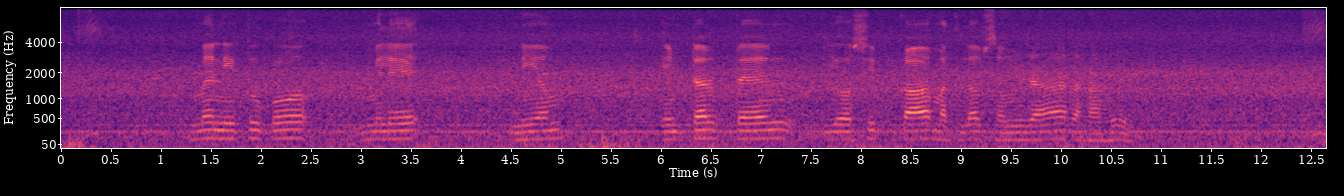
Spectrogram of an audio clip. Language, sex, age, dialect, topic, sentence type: Hindi, male, 41-45, Marwari Dhudhari, banking, statement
